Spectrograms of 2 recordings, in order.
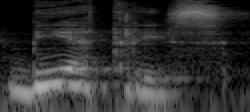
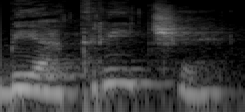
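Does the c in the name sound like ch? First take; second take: no; yes. First: The c is not pronounced as ch. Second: The c is pronounced as a ch sound. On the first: The speaker calls it wrong. "Sometimes people say Beatrice. She gets annoyed" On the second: The speaker calls it right. "if you see the C in front of the I and the E, it's make a ch sound"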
